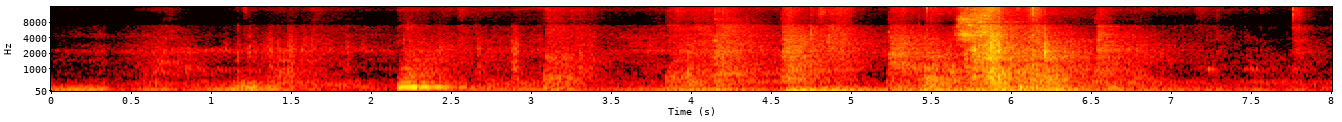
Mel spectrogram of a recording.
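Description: An interior door being opened: its lever-handle latch is released and the door is pushed open, with noisy rustling loudest about six seconds in.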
